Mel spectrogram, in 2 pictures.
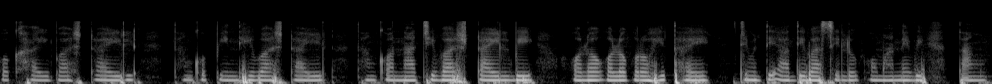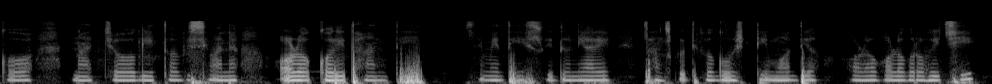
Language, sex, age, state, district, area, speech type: Odia, female, 18-30, Odisha, Nuapada, urban, spontaneous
